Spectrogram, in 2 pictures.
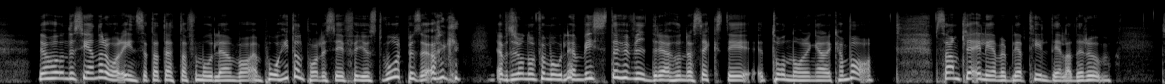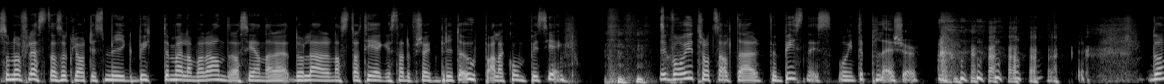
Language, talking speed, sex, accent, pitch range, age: English, 160 wpm, female, Swedish, 190-240 Hz, 40-59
